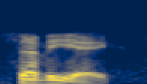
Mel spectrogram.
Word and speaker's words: Sevier: Sure, it's French. Sevier, Dark Sevier.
